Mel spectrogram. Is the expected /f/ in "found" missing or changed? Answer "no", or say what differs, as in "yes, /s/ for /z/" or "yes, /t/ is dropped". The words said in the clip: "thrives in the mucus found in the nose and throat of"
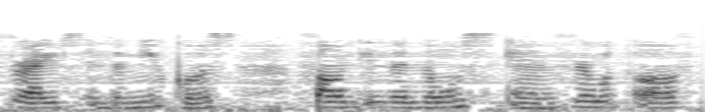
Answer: no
